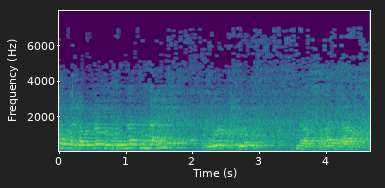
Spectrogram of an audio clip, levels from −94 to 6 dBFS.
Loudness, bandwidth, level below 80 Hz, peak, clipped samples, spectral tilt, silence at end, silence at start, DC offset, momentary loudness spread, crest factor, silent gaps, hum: -16 LUFS; 7.2 kHz; -50 dBFS; -2 dBFS; under 0.1%; -8 dB/octave; 0 s; 0 s; under 0.1%; 8 LU; 14 dB; none; none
